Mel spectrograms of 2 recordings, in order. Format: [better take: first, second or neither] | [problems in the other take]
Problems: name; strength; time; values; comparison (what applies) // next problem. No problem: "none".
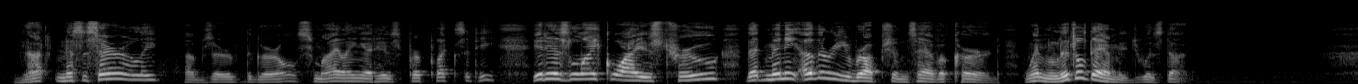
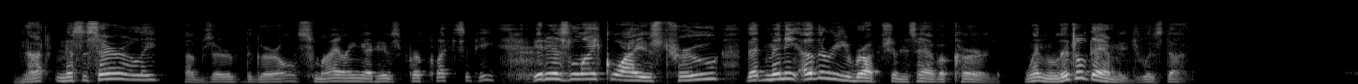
first | noise reduction (neural mask model Resemble Enhance denoiser)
